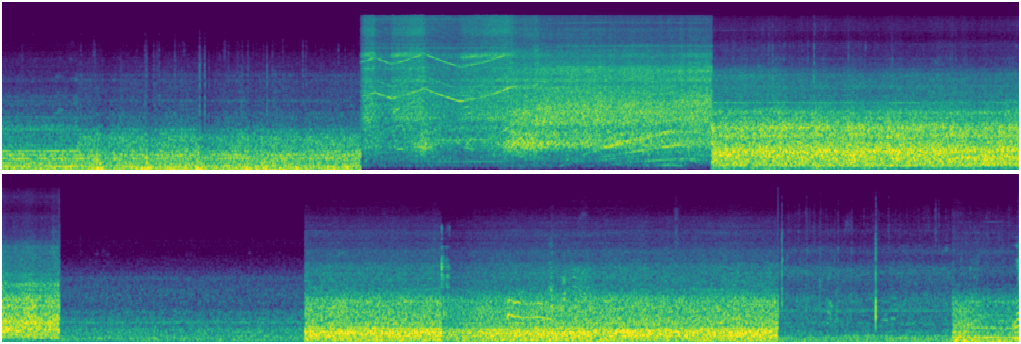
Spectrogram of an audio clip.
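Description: Jet airliner engines and cabin noise heard from a seat by the wing during the takeoff and climb-out. The sound is cut together from several segments and changes abruptly each time, with two quieter stretches in the second half.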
